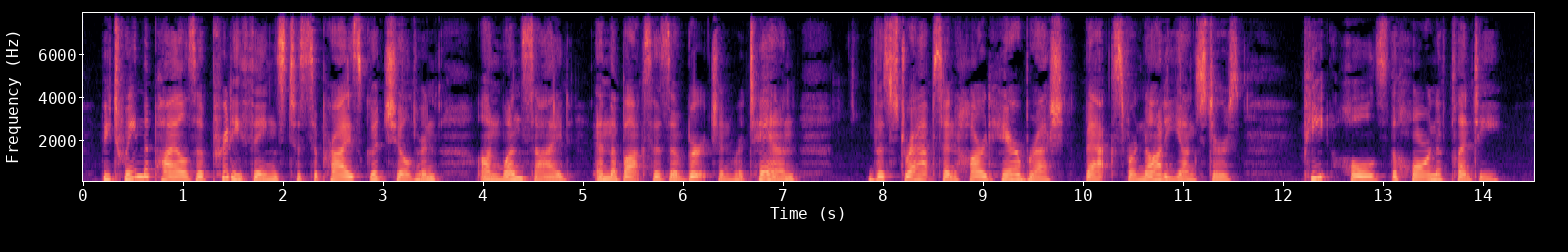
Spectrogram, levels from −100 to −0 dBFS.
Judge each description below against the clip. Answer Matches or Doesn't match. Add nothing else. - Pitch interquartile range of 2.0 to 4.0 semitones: Doesn't match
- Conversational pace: Matches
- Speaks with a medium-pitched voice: Matches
